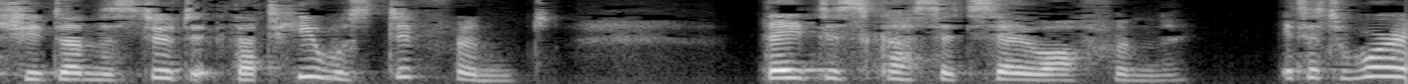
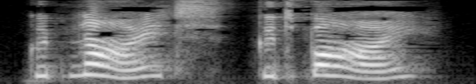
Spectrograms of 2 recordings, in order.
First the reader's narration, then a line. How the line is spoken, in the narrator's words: cried from the top steps, feeling that the self of hers was taking leave of them forever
